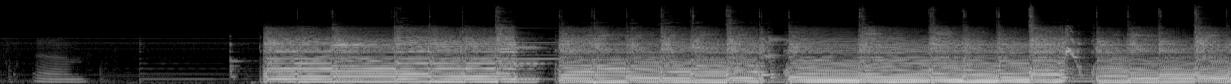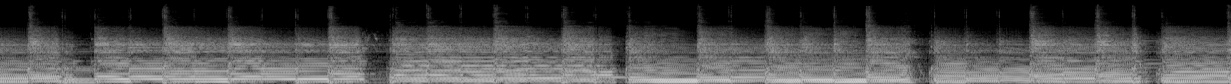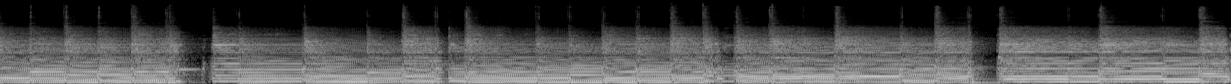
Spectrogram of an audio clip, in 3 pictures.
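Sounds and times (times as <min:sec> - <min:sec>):
punk-style power chords through the Fassmaster: 0:00.0 - 0:36.9.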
